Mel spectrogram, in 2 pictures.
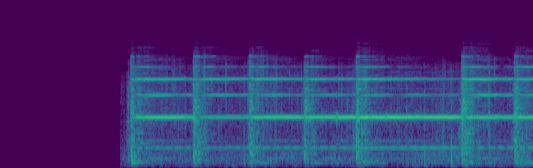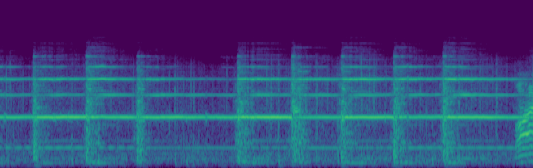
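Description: Fire alarm bell struck over and over, about two strokes a second, with a steady ringing tone held beneath the strokes. It starts about a second in. This is the fire-house alarm signal opening the radio drama.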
